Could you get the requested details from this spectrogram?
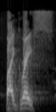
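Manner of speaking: impassioned preacher, rising and pressing; preaching at full force. Acted. Pastor urging the congregation, fervent preaching. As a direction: drive the sermon home to the church.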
